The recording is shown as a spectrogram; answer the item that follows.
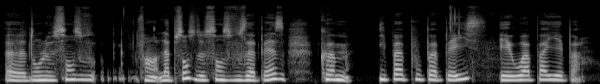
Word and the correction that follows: Wapasiepas: Wapasiepas. – On prononce le S.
